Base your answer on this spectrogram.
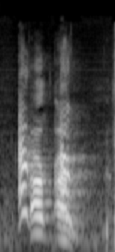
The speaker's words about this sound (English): Two barks.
